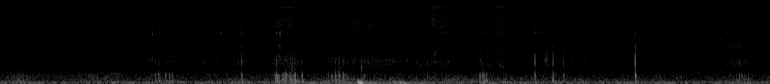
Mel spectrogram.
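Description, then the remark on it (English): A male cat, sitting with a person while they record, purrs steadily, a low continuous rumbling drone that pulses gently with each breath, with a few soft brief rustles and clicks over it and no talking. “There's Shohei purring.”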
